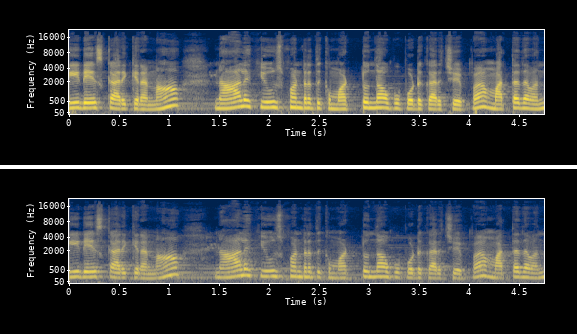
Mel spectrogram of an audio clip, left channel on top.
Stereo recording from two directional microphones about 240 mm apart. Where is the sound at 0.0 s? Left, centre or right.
Left.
